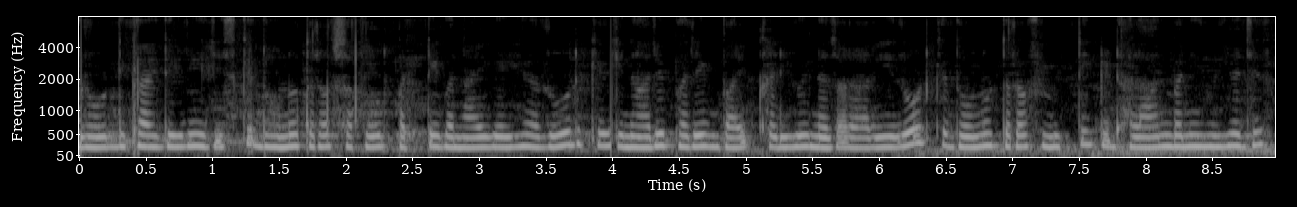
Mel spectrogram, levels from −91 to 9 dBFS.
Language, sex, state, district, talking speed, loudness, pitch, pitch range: Hindi, female, Uttarakhand, Tehri Garhwal, 235 wpm, -34 LUFS, 240 Hz, 230-245 Hz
